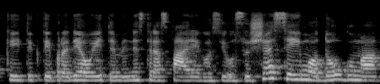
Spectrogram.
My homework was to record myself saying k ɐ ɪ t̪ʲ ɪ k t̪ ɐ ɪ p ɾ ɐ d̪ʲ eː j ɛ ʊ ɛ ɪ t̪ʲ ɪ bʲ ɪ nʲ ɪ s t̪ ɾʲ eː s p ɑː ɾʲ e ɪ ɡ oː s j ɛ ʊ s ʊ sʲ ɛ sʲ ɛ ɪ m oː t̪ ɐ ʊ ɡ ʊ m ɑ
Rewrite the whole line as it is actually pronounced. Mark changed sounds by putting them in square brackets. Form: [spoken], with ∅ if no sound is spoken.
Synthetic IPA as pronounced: k ɐ ɪ t̪ʲ ɪ k t̪ ɐ ɪ p ɾ ɐ d̪ʲ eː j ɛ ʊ ɛ ɪ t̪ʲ ɪ [mʲ] ɪ nʲ ɪ s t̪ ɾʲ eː s p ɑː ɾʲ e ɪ ɡ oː s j ɛ ʊ s ʊ [ʃʲ] ɛ sʲ ɛ ɪ m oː [d̪] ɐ ʊ ɡ ʊ m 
